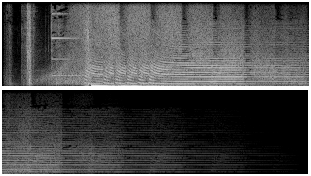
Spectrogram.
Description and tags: Has an airhorn for added epicness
